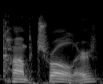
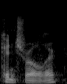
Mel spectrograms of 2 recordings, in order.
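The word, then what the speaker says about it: comptroller: So, you need a comp Well, they pronounce it comproller, but it's pronounced controller.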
